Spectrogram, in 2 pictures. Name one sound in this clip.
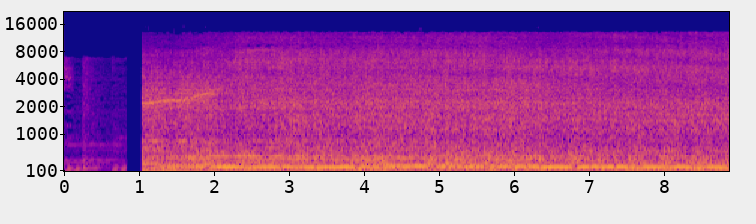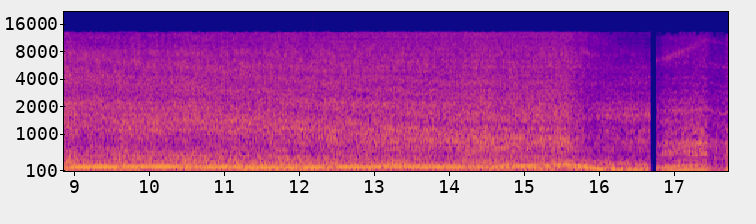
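A tractor engine roars loudly and steadily.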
